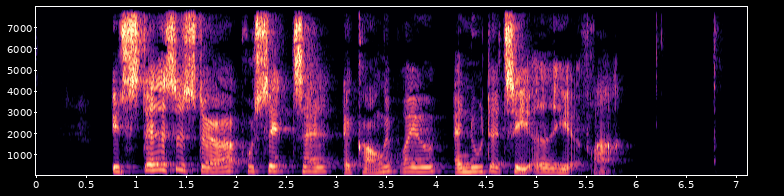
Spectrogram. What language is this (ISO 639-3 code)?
dan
